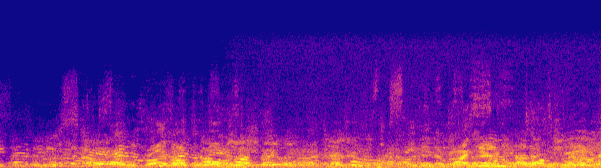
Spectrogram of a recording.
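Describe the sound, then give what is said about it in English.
A crowd entering a street murmurs and chatters: many overlapping voices form a steady, fairly loud babble that swells slightly at the start and holds throughout, with no single voice standing out. “Here comes the crowd now. If you listen, you can hear them.”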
